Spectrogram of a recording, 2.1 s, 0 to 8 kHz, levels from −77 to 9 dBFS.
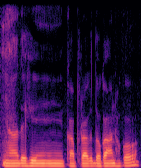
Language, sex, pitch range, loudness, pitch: Angika, male, 120-125 Hz, -12 LUFS, 120 Hz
